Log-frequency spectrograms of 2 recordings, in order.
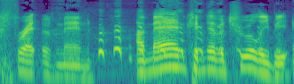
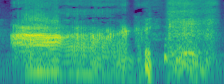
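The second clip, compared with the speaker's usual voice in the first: helpless laughter; 2 semitones lower than usual. Real, not acted. Laughs at absurd fanfic.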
